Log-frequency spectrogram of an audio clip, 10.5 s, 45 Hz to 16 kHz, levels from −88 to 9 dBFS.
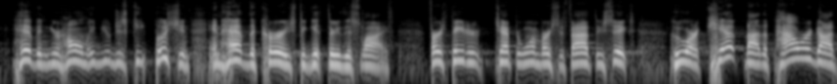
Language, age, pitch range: English, 50-69, 145-200 Hz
